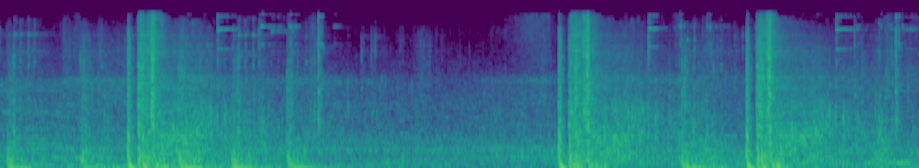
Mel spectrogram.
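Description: Gunshots fire in short, loud bursts.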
